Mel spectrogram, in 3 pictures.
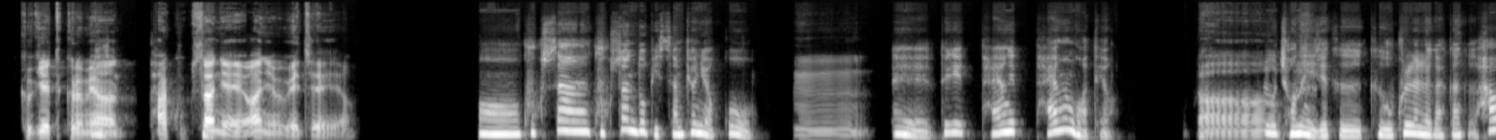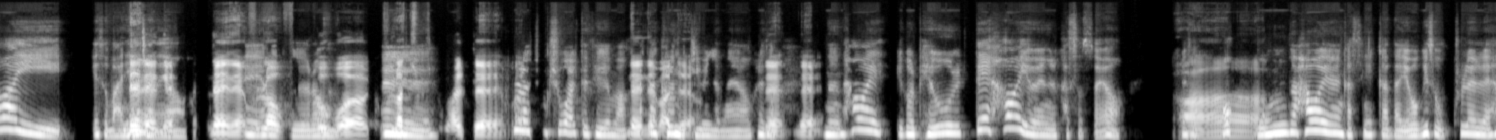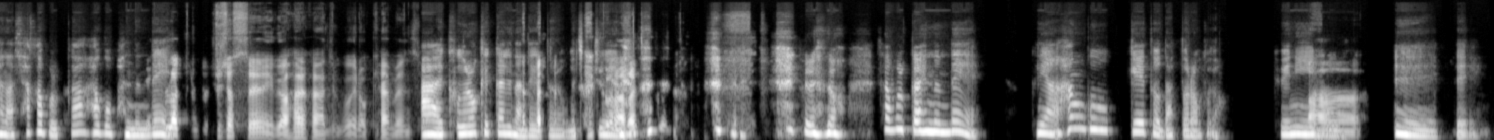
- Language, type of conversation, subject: Korean, podcast, 요즘 집에서 즐기는 작은 취미가 있나요?
- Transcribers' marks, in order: other background noise; laugh; laugh; laughing while speaking: "네. 그래서"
